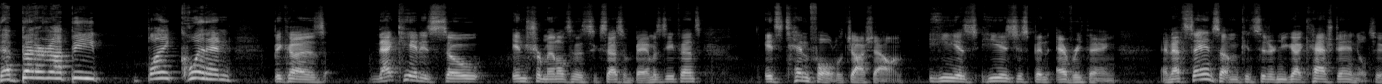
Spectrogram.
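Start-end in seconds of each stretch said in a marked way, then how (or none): 0.0-2.3 mock very high, loud, all-out holler. Retelling a yell when somebody was down on Saturday: retelling own loud yell. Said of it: "I yelled out as loud as".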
